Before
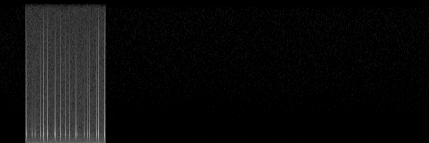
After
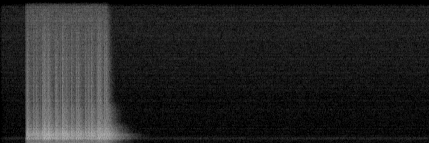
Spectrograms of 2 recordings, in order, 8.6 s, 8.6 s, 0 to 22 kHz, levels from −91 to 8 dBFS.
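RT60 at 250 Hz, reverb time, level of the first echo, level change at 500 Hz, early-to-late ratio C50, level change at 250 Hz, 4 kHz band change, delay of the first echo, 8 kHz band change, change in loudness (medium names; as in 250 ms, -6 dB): 0.80 s, 0.80 s, no echo, +13.0 dB, 0.5 dB, +10.0 dB, +7.0 dB, no echo, +7.0 dB, +8.0 dB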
